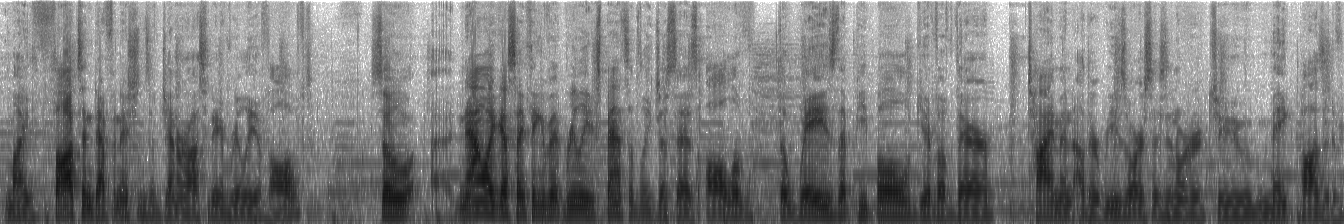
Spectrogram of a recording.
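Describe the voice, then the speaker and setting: A man's voice: medium pitch, normal speed, faint music behind. A man, a charity's data officer, speaking reflectively and articulately in an interview.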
